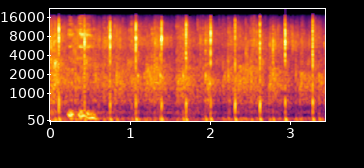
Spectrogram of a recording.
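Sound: audience applause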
